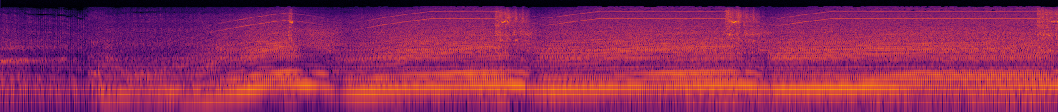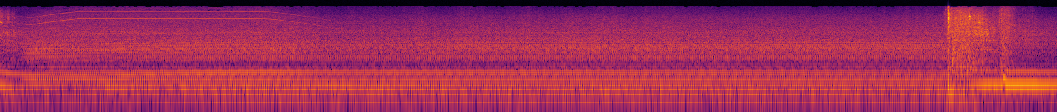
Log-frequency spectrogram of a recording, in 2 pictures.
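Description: A car engine revs hard and climbs through the gears.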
